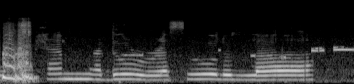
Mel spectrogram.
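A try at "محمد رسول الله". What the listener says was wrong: র মোটা হবে না, রসুল্লাহ কি হবে?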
